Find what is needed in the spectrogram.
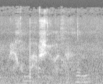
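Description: Faint whispered speech, a few soft words between the louder recited lines.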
